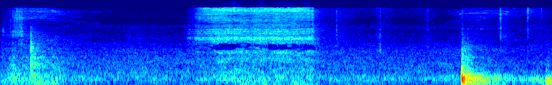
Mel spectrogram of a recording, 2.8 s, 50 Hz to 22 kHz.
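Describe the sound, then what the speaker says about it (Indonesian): Cleaning lubricant is sprayed from an aerosol can onto a Shimano Curado 201 HG baitcasting reel, a half-second hiss in the middle, followed by a sharp close knock or clack near the end amid quiet surroundings. "Kita semprot lagi ya."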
